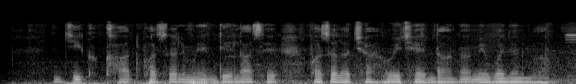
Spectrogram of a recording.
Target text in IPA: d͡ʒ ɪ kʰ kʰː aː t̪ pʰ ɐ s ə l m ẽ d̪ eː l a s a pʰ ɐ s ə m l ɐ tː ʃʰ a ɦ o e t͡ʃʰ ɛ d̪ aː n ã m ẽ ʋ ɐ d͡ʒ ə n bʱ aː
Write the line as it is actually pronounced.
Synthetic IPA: d͡ʒ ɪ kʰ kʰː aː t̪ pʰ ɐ s ə l m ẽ d̪ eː l a s e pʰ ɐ s ə l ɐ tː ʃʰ a ɦ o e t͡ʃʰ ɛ d̪ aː n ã m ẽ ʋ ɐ d͡ʒ ə n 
